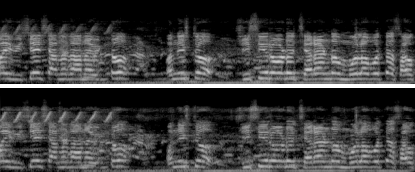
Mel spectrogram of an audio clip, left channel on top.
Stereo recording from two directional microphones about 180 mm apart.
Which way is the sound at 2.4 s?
5° left (ahead or behind).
